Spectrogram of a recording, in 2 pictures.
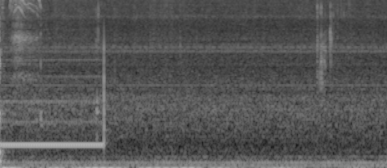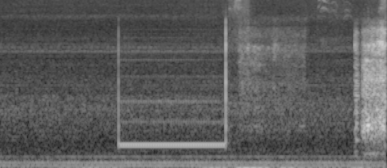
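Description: Telephone ringback on an outgoing call: two long, low, steady ringing tones separated by a few seconds of quiet line, over a constant low hum, with no voices.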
